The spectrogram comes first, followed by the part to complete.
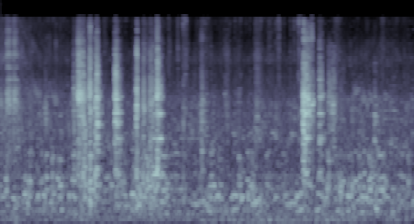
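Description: Mason's steel trowel scraping and tapping on bricks and wet mortar while a brick wall is laid: a few sharp strokes about a second in, a cluster around a second and a half, and another near three seconds, over a steady, busy background.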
